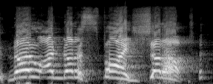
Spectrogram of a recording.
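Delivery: high, loud protest through laughter; laughing shout. Real, not acted. Streamer fending off spy accusations from chat, loud laughing denial.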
